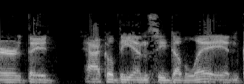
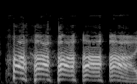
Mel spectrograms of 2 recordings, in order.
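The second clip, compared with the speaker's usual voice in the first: mocking cartoon laugh; 9 semitones higher than usual. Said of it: "And he's like".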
